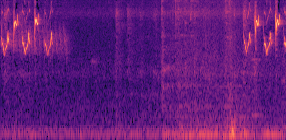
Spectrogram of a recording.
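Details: Java sparrow, a prolific singer, used to stimulate other birds to sing: a run of high, quick V-shaped notes repeated about every quarter second at the start and again at the end, with a quiet, faintly noisy gap between.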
